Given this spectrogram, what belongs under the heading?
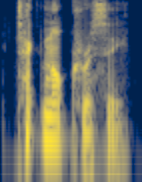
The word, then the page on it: technocracy: British English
